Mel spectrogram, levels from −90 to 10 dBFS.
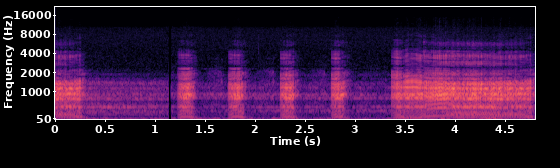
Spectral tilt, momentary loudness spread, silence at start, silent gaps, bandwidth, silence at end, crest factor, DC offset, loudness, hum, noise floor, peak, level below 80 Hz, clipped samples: -5 dB/octave; 22 LU; 0 s; none; 11 kHz; 0 s; 18 dB; under 0.1%; -24 LUFS; none; -43 dBFS; -6 dBFS; -50 dBFS; under 0.1%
